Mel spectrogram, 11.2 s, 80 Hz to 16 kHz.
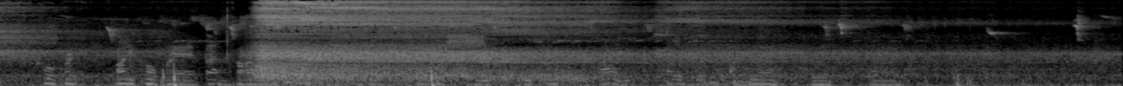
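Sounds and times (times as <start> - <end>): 
soft breathing during a meditation: 0.0 - 1.5, 2.4 - 9.8.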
